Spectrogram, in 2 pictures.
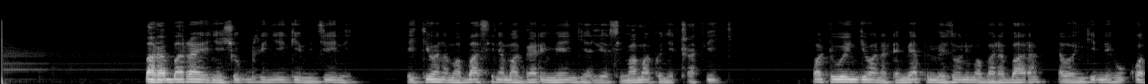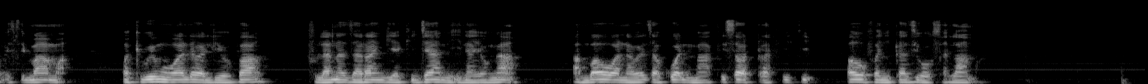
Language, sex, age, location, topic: Swahili, male, 18-24, Nairobi, government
